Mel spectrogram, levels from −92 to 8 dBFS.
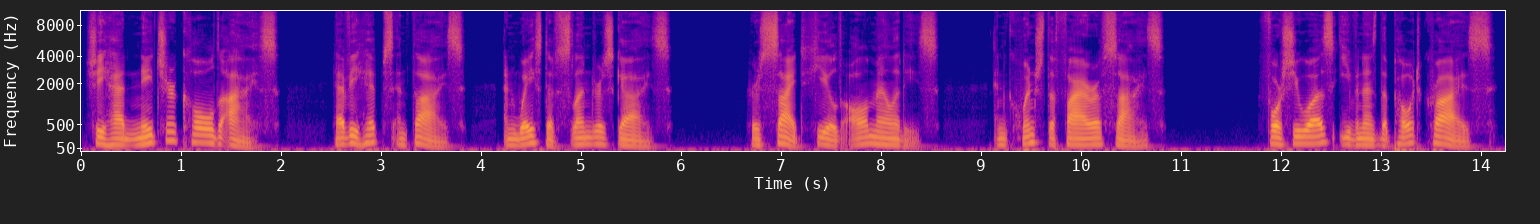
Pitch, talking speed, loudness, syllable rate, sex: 100 Hz, 140 wpm, -22 LUFS, 4.0 syllables/s, male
